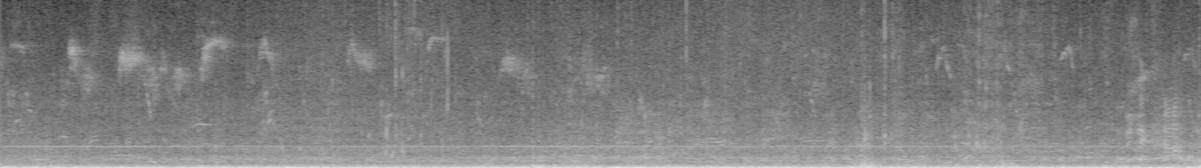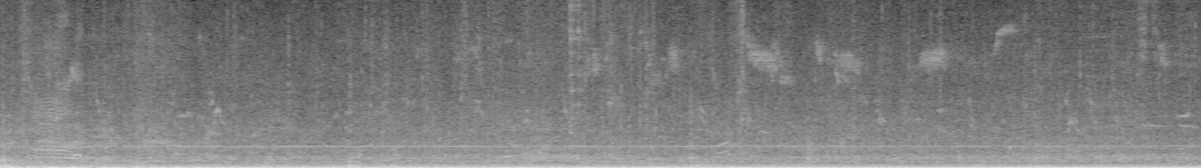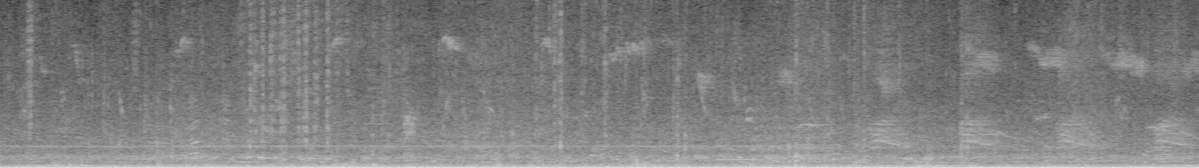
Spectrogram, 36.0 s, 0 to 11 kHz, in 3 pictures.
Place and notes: berlin, paul linke ufer - ambience at the Landwehrkanal
a warm Sunday early afternoon at the Landwehkanal, many people are out on the streets and in parks. at the other side of the canal is a flee market, the drone of a generator, a higher pitched sound of unclear origin, the murmur of many voices, bird's activity in the foreground.
(SD702, DPA4060)
Berlin, Germany, 19 October 2014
